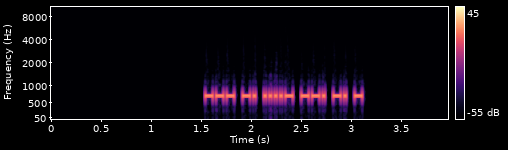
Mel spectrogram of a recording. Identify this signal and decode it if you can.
Morse code, heard as a keyed tone, about 42 wpm, 700 Hz. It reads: ON4GNT
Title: DXCC-100 Call Signs - 6 Characters - 45wpm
